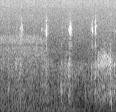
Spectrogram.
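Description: Near silence, with a few faint short ticks from a stiff, cut-down artist's brush as its bristles are pulled back with a finger and let spring, flicking thinned chalk paint onto card as fly-speck spatter.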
